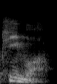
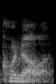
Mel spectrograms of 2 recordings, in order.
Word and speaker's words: quinoa: Gluten is not found in rice, millet, corn, or quinoa, or quinoa, depends on which emphasis you want to put the syllable.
